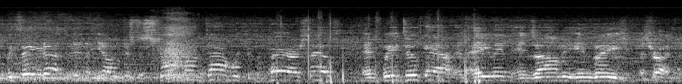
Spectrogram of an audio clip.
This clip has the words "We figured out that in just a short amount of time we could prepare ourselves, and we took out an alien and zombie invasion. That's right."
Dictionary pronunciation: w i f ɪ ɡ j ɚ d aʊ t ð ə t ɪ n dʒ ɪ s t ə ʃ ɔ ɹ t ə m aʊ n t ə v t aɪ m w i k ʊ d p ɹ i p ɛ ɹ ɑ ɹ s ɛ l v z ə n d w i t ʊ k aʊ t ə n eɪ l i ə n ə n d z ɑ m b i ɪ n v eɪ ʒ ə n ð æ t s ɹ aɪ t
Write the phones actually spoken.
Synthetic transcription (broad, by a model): w i f ɪ ɡ j ɚ d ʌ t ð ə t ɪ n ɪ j ə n ɔ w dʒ ə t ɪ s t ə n t aɪ m w i k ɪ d p ɹ i p ɛ ɹ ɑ ɹ s ɛ l v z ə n w i t ʊ k aʊ t ə n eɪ l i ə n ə n z ɑ m b i ɪ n v eɪ ʒ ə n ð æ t s ɹ aɪ t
